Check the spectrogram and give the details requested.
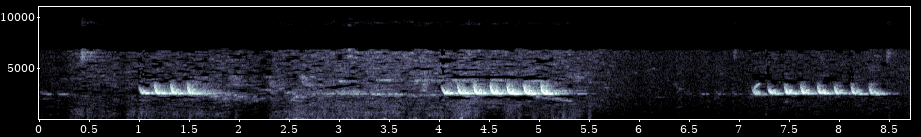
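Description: A songbird sings three short phrases, each a quick run of about six to eight repeated high notes, a few seconds apart. Under the first two phrases a low rumble swells and then fades away.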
